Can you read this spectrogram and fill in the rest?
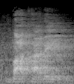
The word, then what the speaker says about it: Bacardi: So, well, one, they don't even, it's not Bacardi, it's Bacardi is how they pronounce it out there.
